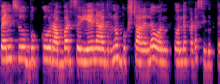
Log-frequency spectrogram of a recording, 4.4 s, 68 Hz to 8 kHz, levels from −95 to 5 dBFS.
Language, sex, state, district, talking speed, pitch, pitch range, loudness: Kannada, female, Karnataka, Bellary, 135 wpm, 255 Hz, 240-270 Hz, -16 LUFS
